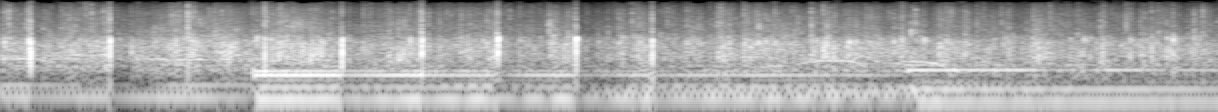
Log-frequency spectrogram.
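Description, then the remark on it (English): An audience at Phoenix Hill claps together for two people in Montgomeryville in a dense, steady wave of applause, with a few sharper individual claps popping out and low sustained musical notes humming underneath. “Hey, Phoenix Hill, would you clap with me for the two people in Montgomeryville?”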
